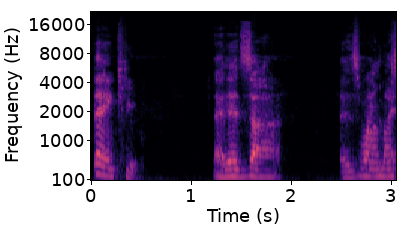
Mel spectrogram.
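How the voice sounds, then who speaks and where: Using a put-on character voice, a woman speaks at a moderate pace in a raspy, fairly low pitch with fairly even intonation. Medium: actual play. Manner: flustered, hesitant.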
